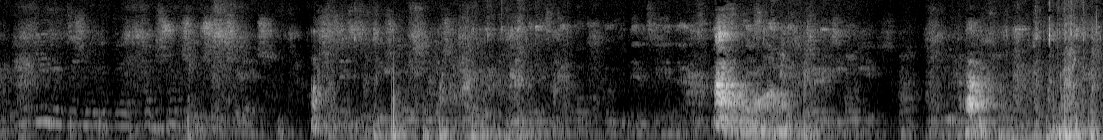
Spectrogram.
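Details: French Bulldog, described as crazy, giving a thin whining call early on and short vocal sounds among snuffles, with a person talking over much of it.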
